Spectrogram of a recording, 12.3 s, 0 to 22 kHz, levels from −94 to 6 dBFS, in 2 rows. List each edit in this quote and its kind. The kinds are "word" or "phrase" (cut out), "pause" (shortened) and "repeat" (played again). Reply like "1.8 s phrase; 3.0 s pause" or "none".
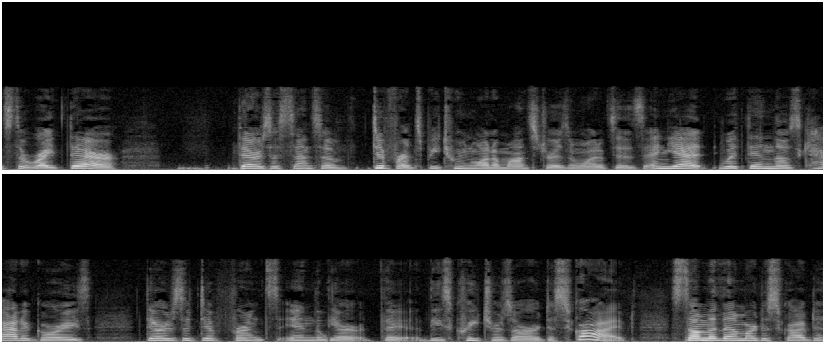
4.5 s word; 5.4 s word; 8.6 s word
